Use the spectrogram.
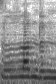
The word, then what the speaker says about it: London: It's got 2 ONs in it. That is pronounced on. Both are pronounced differently to on, and then on top of it, they both sound different in the same word.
